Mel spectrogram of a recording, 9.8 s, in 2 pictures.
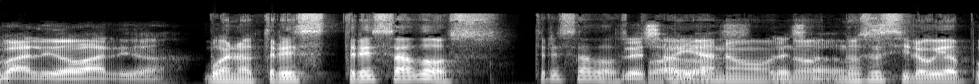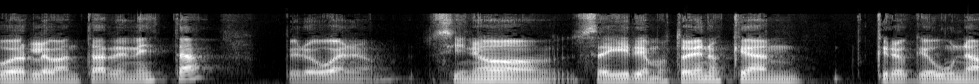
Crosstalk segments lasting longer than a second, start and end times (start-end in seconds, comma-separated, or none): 3.0-4.5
